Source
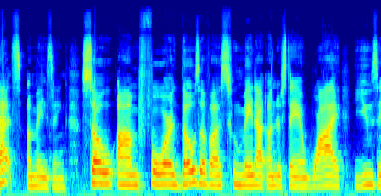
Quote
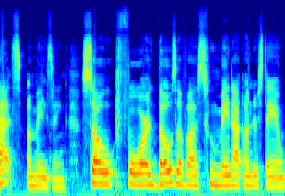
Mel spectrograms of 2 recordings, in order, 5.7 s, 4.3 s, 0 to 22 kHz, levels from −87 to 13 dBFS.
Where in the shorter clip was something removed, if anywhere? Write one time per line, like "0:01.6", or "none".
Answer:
0:01.7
